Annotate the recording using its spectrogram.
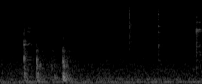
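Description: Bottle opener and metal crown cap on a glass soda bottle: a few faint metallic clicks and taps as the cap is pried off and handled.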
